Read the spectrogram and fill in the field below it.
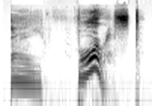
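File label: "forest", English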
